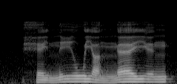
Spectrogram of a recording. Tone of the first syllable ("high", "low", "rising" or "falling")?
low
